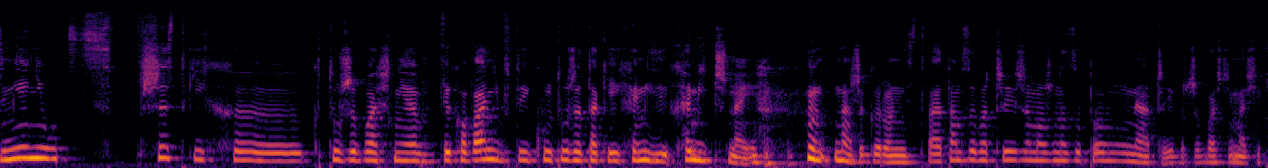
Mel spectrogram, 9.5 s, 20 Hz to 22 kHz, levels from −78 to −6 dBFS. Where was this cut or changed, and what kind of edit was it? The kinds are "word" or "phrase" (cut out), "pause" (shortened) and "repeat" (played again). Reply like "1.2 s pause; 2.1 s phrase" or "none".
3.8 s word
